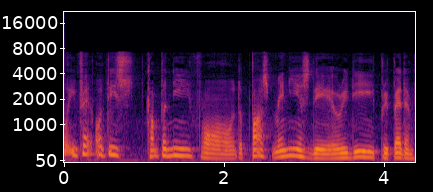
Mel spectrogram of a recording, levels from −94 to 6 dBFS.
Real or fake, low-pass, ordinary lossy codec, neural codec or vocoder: real; 7.2 kHz; none; none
